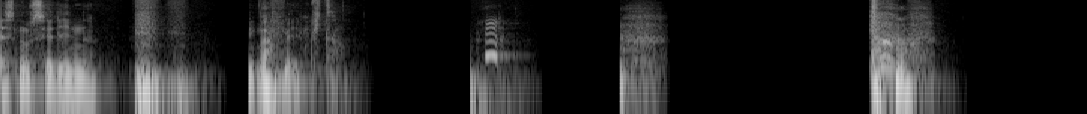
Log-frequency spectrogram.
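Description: A young man speaks in short bursts close to a microphone.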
